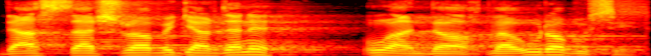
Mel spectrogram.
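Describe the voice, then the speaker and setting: In this dubbed sermon, a man plays an earnest middle-aged preacher, his medium-pitched voice darkish and lightly acted. The pastor talks in a conversational way, asking his listeners questions, while faint music plays in an echoey hall.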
